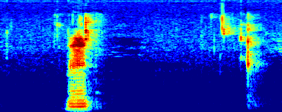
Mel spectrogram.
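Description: A man's voice utters one short syllable about half a second in, followed by a few faint clicks near the end.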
